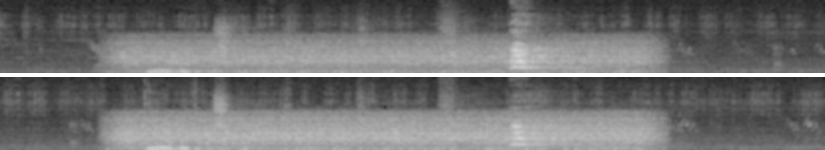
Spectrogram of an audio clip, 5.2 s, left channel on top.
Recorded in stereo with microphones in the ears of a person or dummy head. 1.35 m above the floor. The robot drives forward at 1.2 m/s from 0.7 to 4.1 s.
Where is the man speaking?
50° right (ahead or behind), 0.6 m; by 3.1 s 10° right (ahead or behind), 3 m.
